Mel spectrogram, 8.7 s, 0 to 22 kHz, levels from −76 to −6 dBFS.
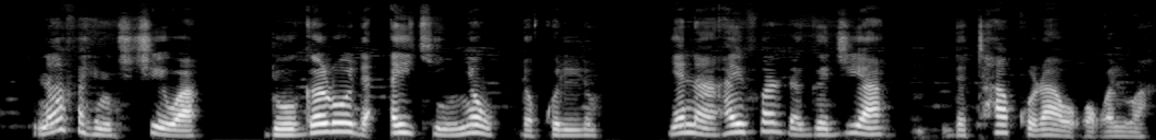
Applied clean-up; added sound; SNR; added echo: none; none; none; none.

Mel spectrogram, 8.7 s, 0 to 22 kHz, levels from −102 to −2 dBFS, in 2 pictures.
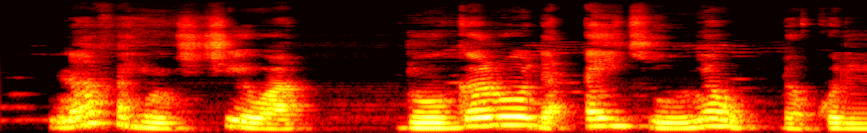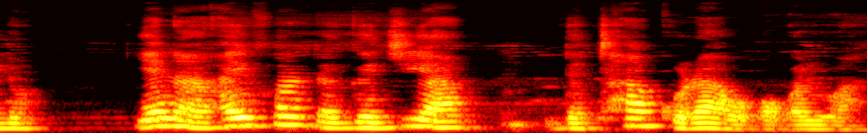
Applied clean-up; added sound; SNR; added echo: none; none; none; reverberation time 0.3 s.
